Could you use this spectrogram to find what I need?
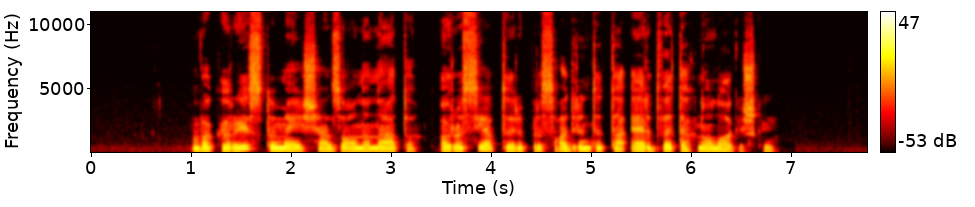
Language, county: Lithuanian, Šiauliai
